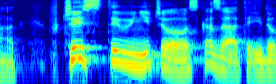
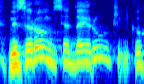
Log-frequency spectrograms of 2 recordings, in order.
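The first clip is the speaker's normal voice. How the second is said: plain reading voice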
